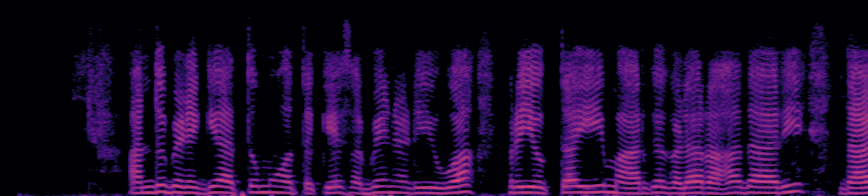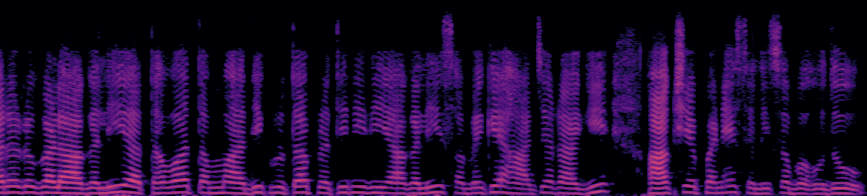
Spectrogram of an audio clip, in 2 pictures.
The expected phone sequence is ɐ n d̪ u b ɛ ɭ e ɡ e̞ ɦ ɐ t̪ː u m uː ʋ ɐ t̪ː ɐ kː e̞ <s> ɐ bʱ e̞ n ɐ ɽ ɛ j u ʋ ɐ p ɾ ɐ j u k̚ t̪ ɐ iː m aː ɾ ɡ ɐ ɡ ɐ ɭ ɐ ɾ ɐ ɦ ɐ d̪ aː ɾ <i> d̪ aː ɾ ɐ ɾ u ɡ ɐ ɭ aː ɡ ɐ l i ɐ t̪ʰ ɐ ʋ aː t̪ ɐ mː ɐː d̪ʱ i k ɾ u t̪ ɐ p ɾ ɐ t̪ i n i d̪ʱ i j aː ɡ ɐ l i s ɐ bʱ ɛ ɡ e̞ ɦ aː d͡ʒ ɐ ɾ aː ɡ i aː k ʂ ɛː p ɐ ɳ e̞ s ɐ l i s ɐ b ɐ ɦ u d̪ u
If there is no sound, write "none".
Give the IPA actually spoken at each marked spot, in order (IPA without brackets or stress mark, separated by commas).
s, i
